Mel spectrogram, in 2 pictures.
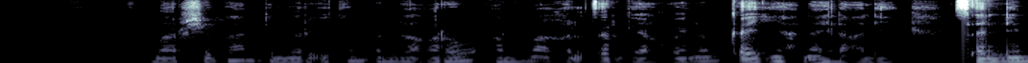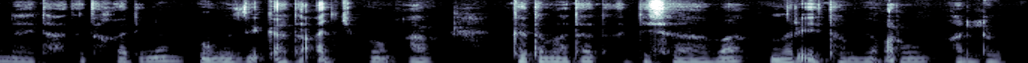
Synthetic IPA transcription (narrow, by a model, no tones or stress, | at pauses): maɾʃiband̪mɨɾʔit̪ʰo̞mɨnːaχʼɾɐβuʔaβmaʔxɐlt͡sʼɨɾɡijakʰo̞jno̞mkʼɐjːɪħnajlaʕlisʼɐlːimnajt̪ʰaħt̪ʰɐt̪ʰɐ̥xɐd̪ino̞mbɨmuzikʼat̪ʰɐ̰ʕa̰d͡ʒːiβo̞maβkʰɐt̪ʰɐmat̪ʰat̪ʕad̪ːisaβaβamɨɾʔit̪ʰo̞mjɪχʼɾɨβumalːɐwu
